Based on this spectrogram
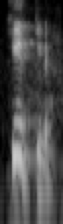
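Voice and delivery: Hitler begun with a Spanish J sound; "Hitler" with the H aspirated, never silent. Shown as a demonstration. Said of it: "La H cuando suena como J".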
